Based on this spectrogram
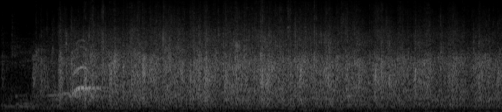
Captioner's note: audience applauding and cheering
